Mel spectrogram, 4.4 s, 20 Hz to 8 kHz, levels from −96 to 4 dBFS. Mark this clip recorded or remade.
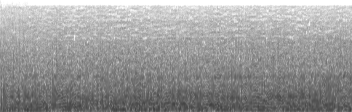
remade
